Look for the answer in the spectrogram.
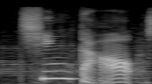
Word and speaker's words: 青岛: So if you're drinking a Qingdao beer in the United States or Europe or somewhere, here's your pronunciation. It's 青岛. – So it's first tone and third tone.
